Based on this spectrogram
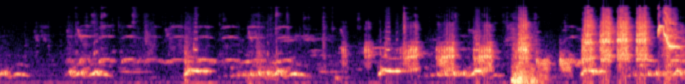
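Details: Nias hill myna giving a call meant to provoke other Nias mynas into answering; a varied run of nasal, mid-pitched notes and clear whistles, then increasingly loud harsh squawks and broadband bursts toward the end.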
